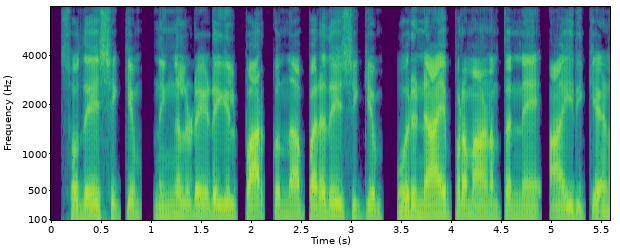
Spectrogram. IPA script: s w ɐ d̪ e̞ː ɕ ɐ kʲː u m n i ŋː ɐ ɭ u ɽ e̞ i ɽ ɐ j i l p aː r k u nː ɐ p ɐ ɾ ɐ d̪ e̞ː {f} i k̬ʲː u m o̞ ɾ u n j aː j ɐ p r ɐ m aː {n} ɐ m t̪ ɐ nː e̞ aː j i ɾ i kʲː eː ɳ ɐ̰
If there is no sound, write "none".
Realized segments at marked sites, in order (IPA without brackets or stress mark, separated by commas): ɕ, ɳ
